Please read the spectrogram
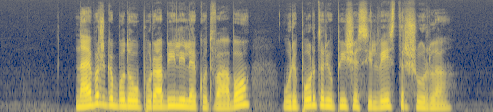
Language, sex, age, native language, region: Slovenian, female, 30-49, Slovenian, Central Slovenia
